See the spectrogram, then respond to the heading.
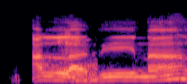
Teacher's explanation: Lam fathah berdiri mad thobi'i panjang dua harakat. Alladzina lamnya dibaca dobel ada tasdidnya. Dal kasrh ya sukun mad thi.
